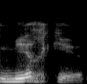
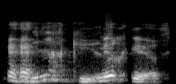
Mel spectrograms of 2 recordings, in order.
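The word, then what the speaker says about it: Myrkur: And I think they're pronounced Mirka. I don't know. – You'll find it's pronounced Mirkur. – Mirkur.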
